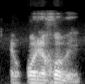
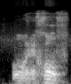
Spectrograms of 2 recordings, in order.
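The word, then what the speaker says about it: Orikhiv: más hacia el oeste orejve orejov depende como lo pronuncien.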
